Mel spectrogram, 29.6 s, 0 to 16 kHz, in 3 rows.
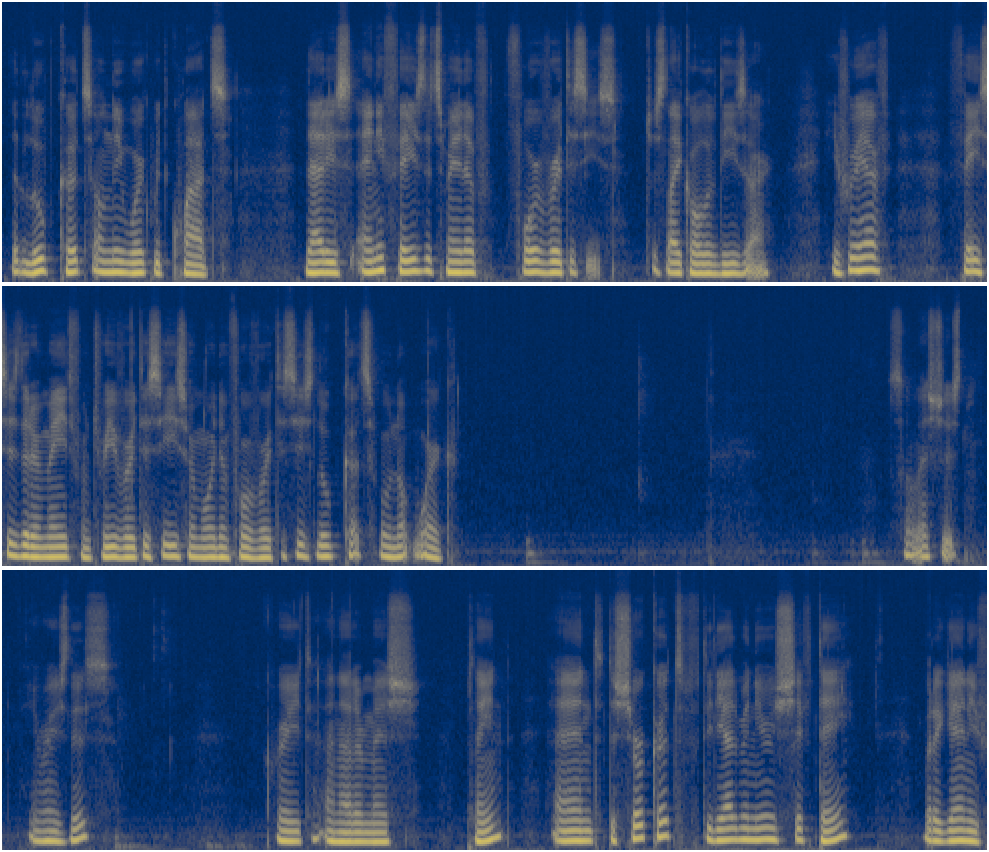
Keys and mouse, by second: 16.2-17.9 middle drag, 19.4 Tab, 20.9 x, 21.9 shift+a.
